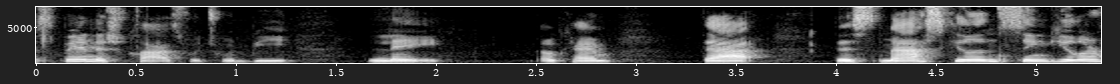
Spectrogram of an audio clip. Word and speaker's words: les: masculine and feminine and this word is pronounced lay so that's why it's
